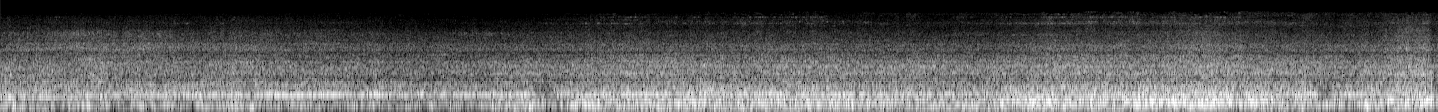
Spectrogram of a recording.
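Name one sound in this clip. A passenger train rumbles past close by on the rails.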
